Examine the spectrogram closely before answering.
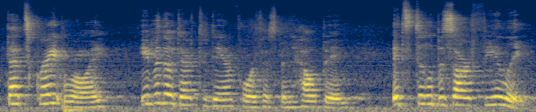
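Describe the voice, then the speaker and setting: A woman playing a police sergeant, speaking quietly in an amateur sketch. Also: medium pitch, animated, normal speed, roomy sound, noisy background, close to an everyday voice. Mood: subdued. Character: police sergeant woman, shaken after a shooting. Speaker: actor in a sketch.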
